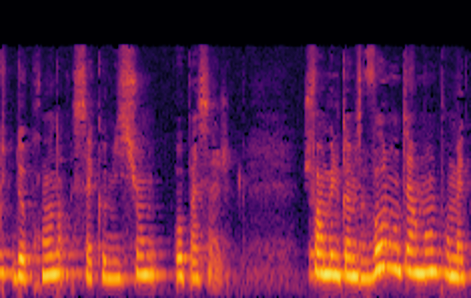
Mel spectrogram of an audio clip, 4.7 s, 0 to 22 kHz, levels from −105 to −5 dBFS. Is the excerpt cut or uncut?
cut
